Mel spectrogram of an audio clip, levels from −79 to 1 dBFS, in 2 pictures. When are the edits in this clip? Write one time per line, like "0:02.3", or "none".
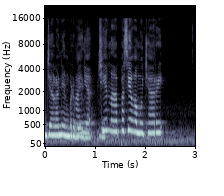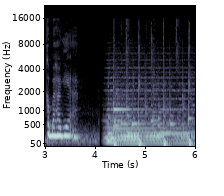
0:01.0
0:04.1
